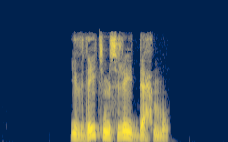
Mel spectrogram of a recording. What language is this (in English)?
Kabyle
